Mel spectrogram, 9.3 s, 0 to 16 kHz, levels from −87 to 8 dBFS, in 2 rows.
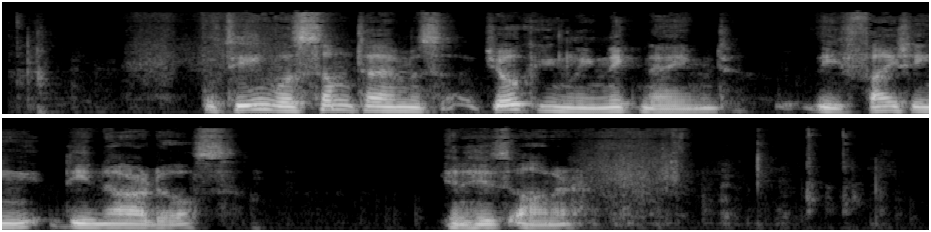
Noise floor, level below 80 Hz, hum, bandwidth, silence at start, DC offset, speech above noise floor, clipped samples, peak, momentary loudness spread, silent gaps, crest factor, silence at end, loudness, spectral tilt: -75 dBFS; -54 dBFS; none; 11.5 kHz; 1 s; under 0.1%; 56 dB; under 0.1%; -2 dBFS; 13 LU; none; 18 dB; 1.25 s; -19 LUFS; -6 dB/octave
